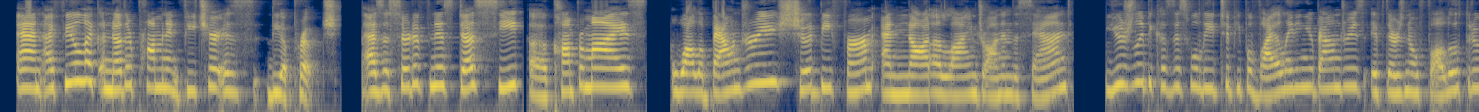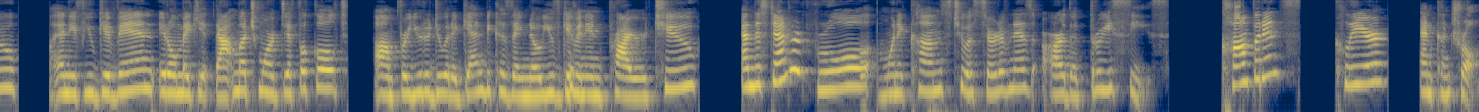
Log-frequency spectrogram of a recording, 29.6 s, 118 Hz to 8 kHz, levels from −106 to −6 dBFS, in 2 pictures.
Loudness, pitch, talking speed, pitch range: -22 LUFS, 270 Hz, 180 wpm, 240-300 Hz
